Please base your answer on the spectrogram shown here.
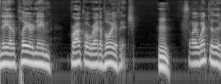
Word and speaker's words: Branko Radivojevic: He said, Branko Radivojevic.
